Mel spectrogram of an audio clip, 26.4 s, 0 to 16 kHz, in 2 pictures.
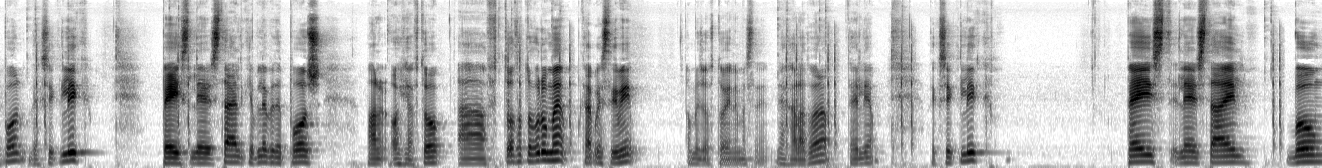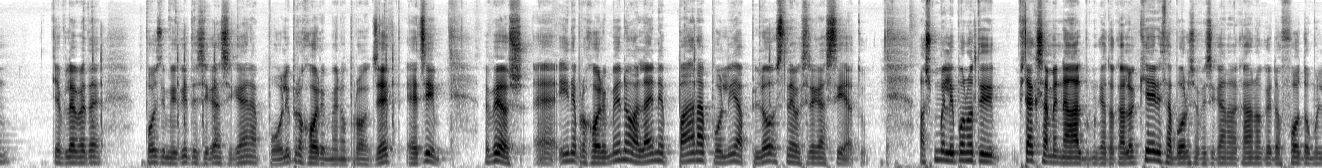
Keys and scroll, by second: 3.8 super+z, 14.6 space, 15.5 alt+super+space.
